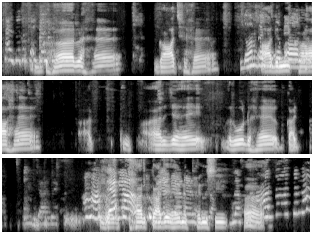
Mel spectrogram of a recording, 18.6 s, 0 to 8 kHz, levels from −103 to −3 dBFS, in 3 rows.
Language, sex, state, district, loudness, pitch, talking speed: Hindi, male, Bihar, Jamui, -16 LUFS, 190 Hz, 60 wpm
